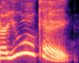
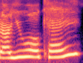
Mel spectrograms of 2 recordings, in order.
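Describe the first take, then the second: First: "you" swung up high, then falling; high, emphatic "you" with a falling finish; stress on YOU. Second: High-pitched question, rising on "okay"; retold concern with a lifted, questioning end; concerned neighbor. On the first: Retold or imitated. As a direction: turn the question back by leaning on "you". Turning the neighbor's question back. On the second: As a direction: ask it as a worried neighbor checking in. Quoting the worried neighbor.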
